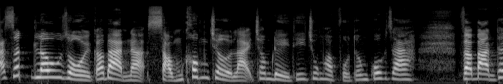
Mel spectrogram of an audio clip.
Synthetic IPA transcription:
a̰ː˧˥zə˦˥t̚lə˧wzo˨˩jkaː˨˦k̚ɓa̰ː˧˨nʔaː˨˩sɔ˨˦wŋ͡mxə˧wŋ͡mt͡ɕəː˧˩la̰ː˧˨jt͡ɕɔ˧wŋ͡mɗe˨˩t̪ʰi˧t͡ɕʊ˧ŋ͡mha˨˩k͡p̚fo˧˩t̪ʰə˧wŋ͡mku˦˥ək̚zaː˧vaː˨˩ɓaː˧˩nt̪ʰə˧

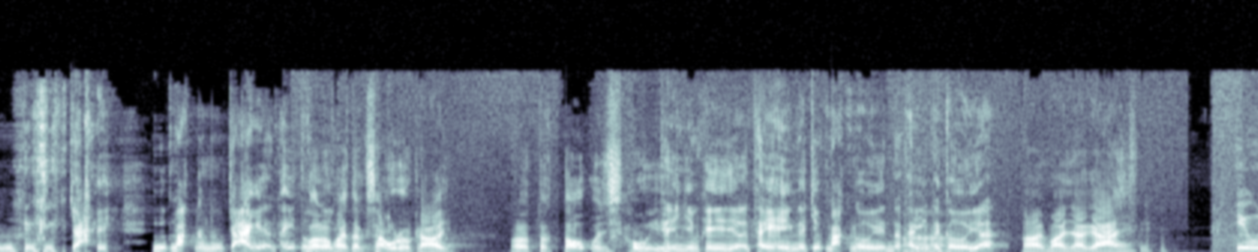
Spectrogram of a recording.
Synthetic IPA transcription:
t͡ɕa̰ː˧˩˦j | nɨ˦˥ək̚ma˦˥t̚ʔa˨˩mu˨˦nt͡ɕaː˧˩jʔa˧n̟t̪ʰə˨˦jt̪ːɔ˨˦la˨˩faː˧˩jt̪ɨ˨˩sə˨˦wzo˧˩t͡ɕəː˨˩j | nɔ˨˦lt̪ɨ˨˩k̚t̪o˦˥t̚ʔɔ˨˦˨sə˨˦wzi˨i˨˩ɲi˨˩əwxi˧t̪ʰe˧˩hḭ˧˨ənʔəː˧˦t͡ɕɨ˦˥k̚ma˨˩t̚ŋɨ˨˩əjʔŋa˧t̪ə˨˦jʔŋt̪a˧kɨ˨˩əjʔaː˨˦ʔəː˨˩jməː˨˩jɲaː˨˩ɣaː˨˦j | ʔi˧

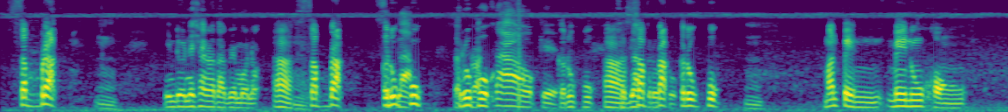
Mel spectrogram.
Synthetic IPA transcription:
sa˧˦bɾa˧˩k̚ | ʔi˧ndo˧neː˧t͡ɕʰa˥˨n˧˩t̪aː˨˧˩be˧˩mɔː˧nɔ˧ʔaː˧˩sa˧˦bɾa˧˩k̚ | kːɾu˧pu˧˩k̚ | ɾu˧u˧˩kaː˧o˧kʰeː˧ɾu˧u˧˩k̚ʔaː˧˩˧sa˧ɾa˧˩kːɾu˧˩k̚pu˧˩k̚ | ma˧˥˨npe˨nmeː˧nuː˧kʰɔː˩˦ŋ

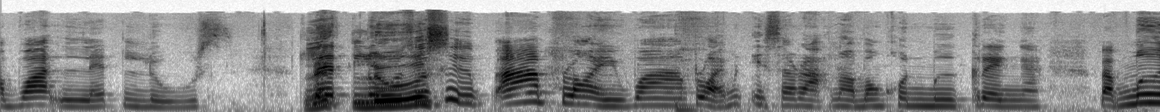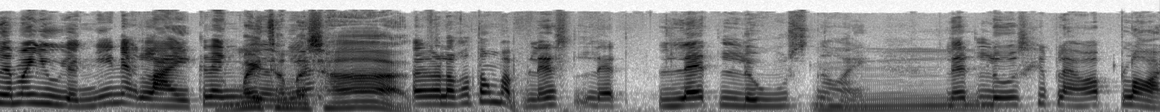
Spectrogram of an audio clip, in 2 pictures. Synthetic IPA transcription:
kʰa˧mwaː˥˩le˦˥t̪̚luː˦˥s | le˦˥t̪̚lu˦sɔː˥kʰɯː˧ʔaː˧˩plɔ˨˩jwaː˧ŋplɔ˨˩jma˧nʔi˨˩t̪sa˧ɾa˨˩ʔnɔ˨˩jbɔː˧ŋkʰo˧nmɯː˧kɾe˧ŋːa˧˩ | bɛː˨˩p̚mɯː˧a˧maː˧juː˨˩jaː˨˩ŋːiː˦˥ni˥˩la˨˩jkɾe˧ŋuma˧˨t̪ʰa˧˨˦ma˧˨˧t͡ɕʰaː˥˩t̪̚ʔɤː˧ɾa˧wkɔː˥˩˥bɛː˨˩p̚le˦˥t̪̚le˦˥t̪̚le˦˥t̪̚luː˦˥snɔ˨˩jle˦˥t̪̚luː˦˥skʰɯː˧plɛː˧waː˥˩plɔ˨˩j

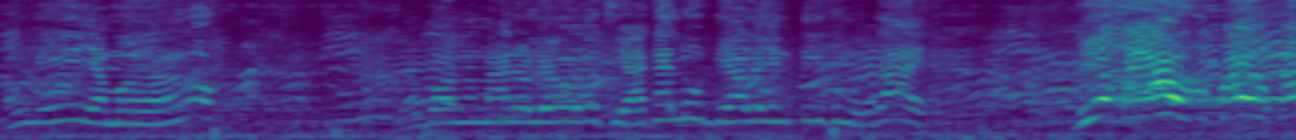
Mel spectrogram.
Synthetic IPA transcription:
ja˨˧ŋdiː˧jaː˨˩mɯː˨˩˨na˦˥loː˧˩k̚ | jaː˨˩bɔː˧nma˧nmaː˧neː˧wle˧wɾa˧wsʰi˨˦ɐkʰɛː˥˩luː˥˩t̚di˧wlaː˦˧˩ja˧ŋt̪iː˧sa˧mɤː˨˦daː˥˩j | di˨˦˥ʔɔ˨˩a˧˥˩wʔa˧˩pa˧jʔɔː˨˩k̚a˦

